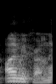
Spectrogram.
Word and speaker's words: Omicron: Forgive me if I pronounce this wrong. Is it the Omicron? Omicron. There you go.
